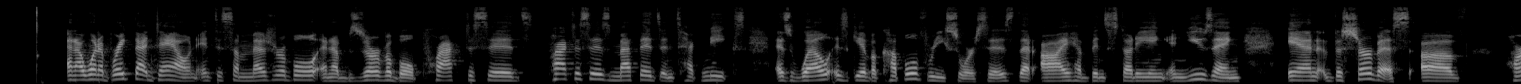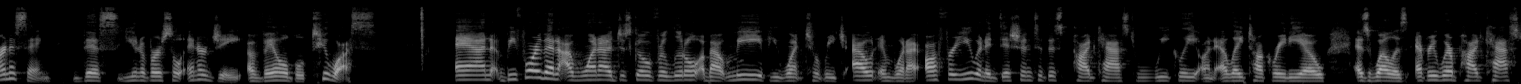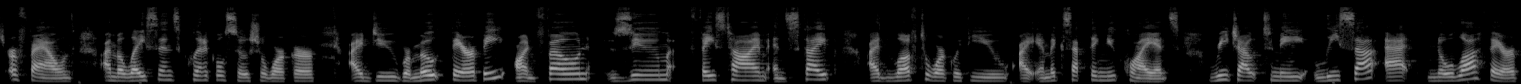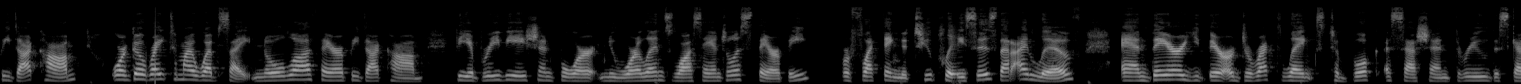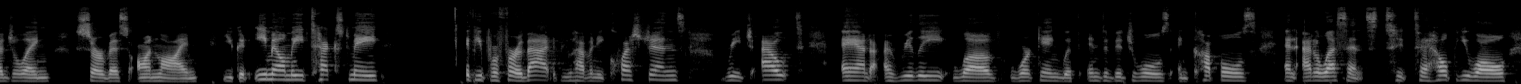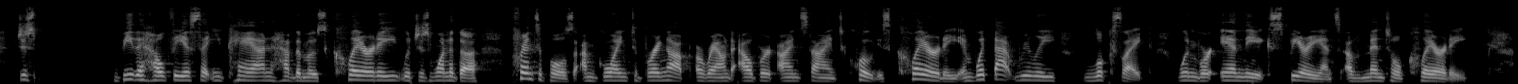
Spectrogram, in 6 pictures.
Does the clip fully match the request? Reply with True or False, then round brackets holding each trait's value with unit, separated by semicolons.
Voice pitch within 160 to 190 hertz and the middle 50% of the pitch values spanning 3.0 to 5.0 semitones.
True (185 Hz; 3.7 semitones)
